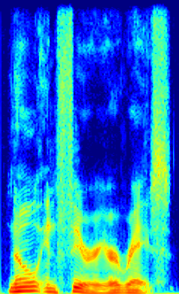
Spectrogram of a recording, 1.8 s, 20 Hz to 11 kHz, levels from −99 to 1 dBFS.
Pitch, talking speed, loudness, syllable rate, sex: 110 Hz, 100 wpm, -16 LUFS, 3.2 syllables/s, male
